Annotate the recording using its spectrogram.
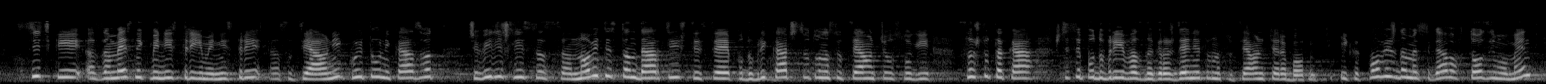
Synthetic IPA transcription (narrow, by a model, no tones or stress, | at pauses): fsit͡ʃkizɐmɛsnikminist̪ɾiːminist̪ɾisot̪sialˠnikoit̪ʊnikazvət̪ | t͡ʃɛvid̪iʃlisɐsnɔvit̪ɛst̪ɐnd̪aɾt̪iʃt̪ɛsɛpod̪obɾikat͡ʃɛ̥st̪vot̪onɐsot̪sialˠnit̪ɛʊslˠuɡ̟ʲi | sɤʃt̪ot̪ɐkaʃt̪ɛsɛpod̪obɾivɐznɐɡɾɐʒd̪ɛniɛt̪onɐsot̪sialˠnit̪ɛɾɐbɔt̪nit̪si̥ːkɐkvɔviʒd̪əmɛsɛɡavɐft̪ɔzimomɛnt̪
